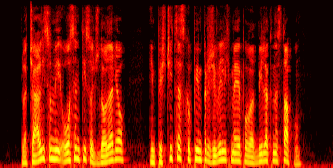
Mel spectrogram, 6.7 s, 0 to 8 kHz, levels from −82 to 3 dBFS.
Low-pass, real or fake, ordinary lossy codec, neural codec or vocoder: 7.2 kHz; real; AAC, 32 kbps; none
